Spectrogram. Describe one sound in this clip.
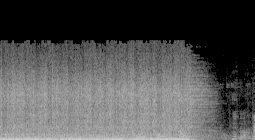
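A brass band plays loudly outdoors.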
